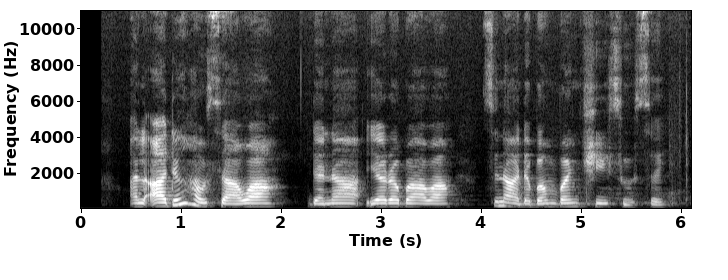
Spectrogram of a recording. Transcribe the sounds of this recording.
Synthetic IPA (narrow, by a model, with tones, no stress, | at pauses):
ʔa˨lʔaː˨dɪ˦ŋɦa˨wsaː˦waː˦ | da˨na˦jɐ˦ɽɐ˦baː˦waː˦ | sʊ˦naː˨da˨bɐ˦mbɐ˦nt͡ʃiː˦soː˨sa˦j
